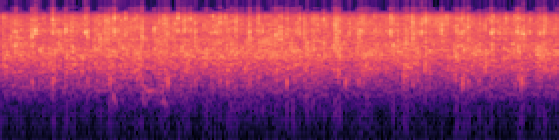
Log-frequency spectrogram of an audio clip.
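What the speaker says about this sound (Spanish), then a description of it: "Este enorme aplauso," A large audience at a talk on human rights and digital governance claps in a loud, dense, continuous burst of applause that fills the room steadily throughout, with no voices heard.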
